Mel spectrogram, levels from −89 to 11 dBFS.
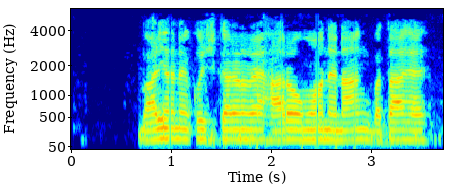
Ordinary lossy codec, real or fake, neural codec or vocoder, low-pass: AAC, 48 kbps; real; none; 5.4 kHz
